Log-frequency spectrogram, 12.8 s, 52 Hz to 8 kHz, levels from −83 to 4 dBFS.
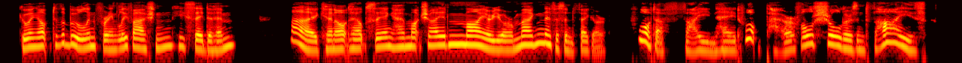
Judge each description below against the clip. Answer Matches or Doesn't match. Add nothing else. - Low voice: Doesn't match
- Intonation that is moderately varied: Doesn't match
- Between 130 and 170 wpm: Matches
